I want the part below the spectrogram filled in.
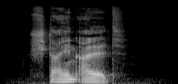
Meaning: ancient
- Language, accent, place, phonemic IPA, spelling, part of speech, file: German, Germany, Berlin, /ˈʃtaɪ̯nʔalt/, steinalt, adjective, De-steinalt.ogg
